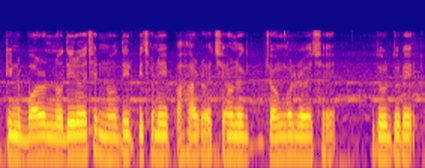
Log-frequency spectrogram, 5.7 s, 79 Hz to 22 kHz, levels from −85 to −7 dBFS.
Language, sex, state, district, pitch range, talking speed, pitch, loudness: Bengali, male, West Bengal, Cooch Behar, 110-120 Hz, 115 wpm, 115 Hz, -14 LUFS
